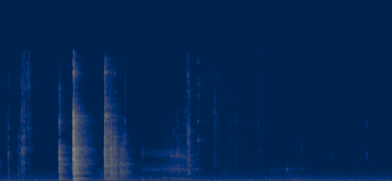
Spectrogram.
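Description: A plastic magnifier clicks as hands handle it close by.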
